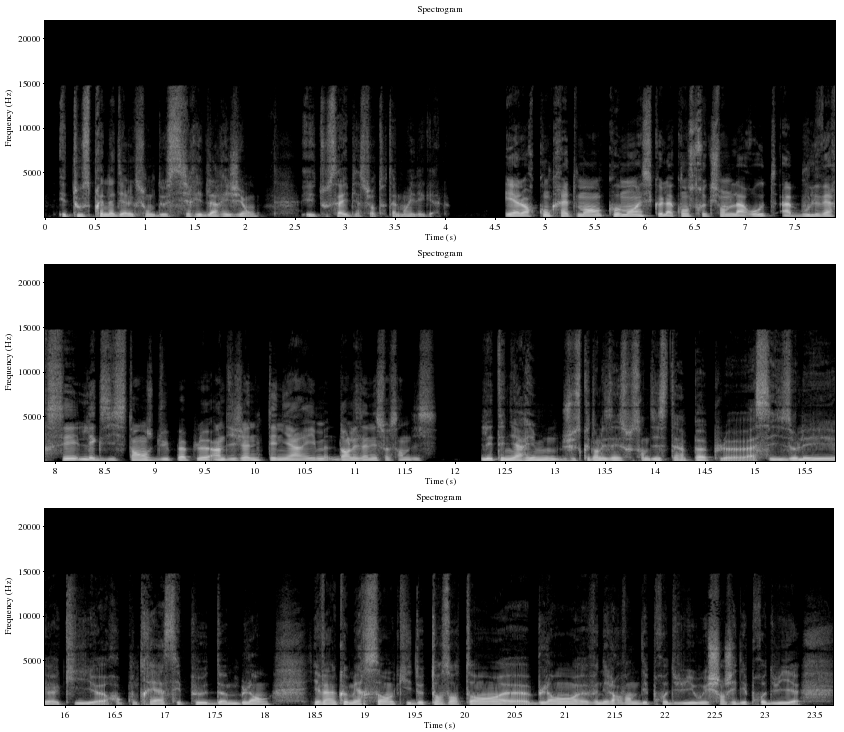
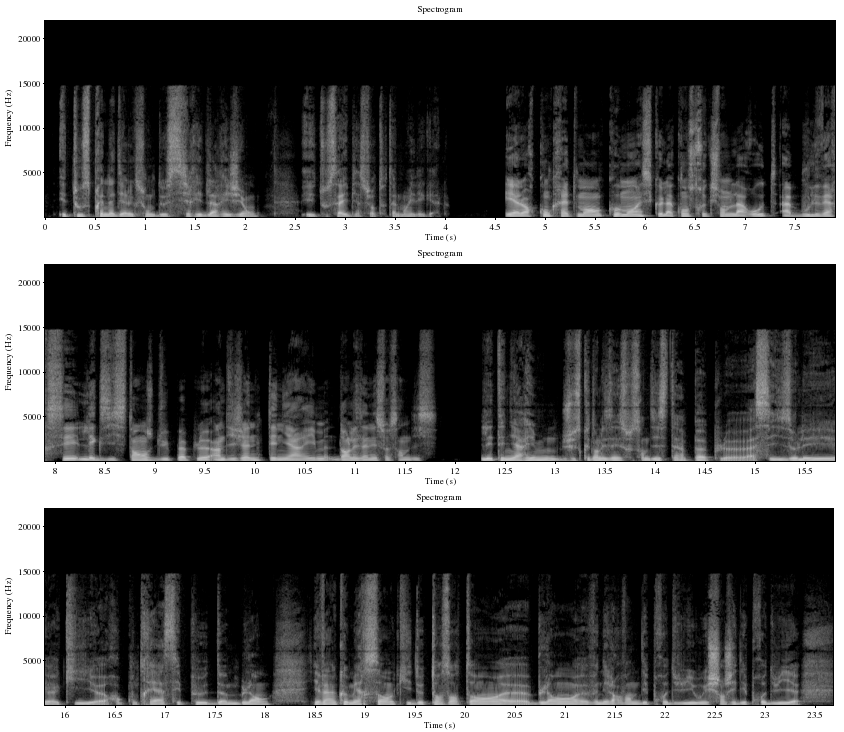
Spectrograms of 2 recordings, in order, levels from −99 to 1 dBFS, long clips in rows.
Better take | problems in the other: second | muffled; very slightly; fading above 2.5 kHz

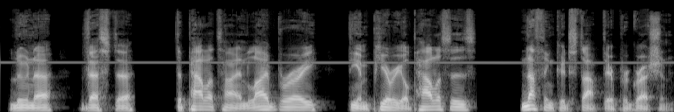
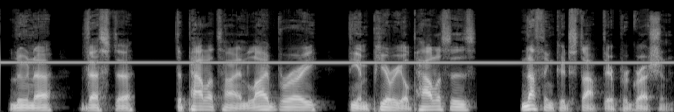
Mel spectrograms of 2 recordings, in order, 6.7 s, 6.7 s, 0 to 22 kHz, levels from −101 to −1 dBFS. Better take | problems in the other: first | high-pitched whine; loud; throughout; 2 kHz, 9 dB below the speech; faint in the first

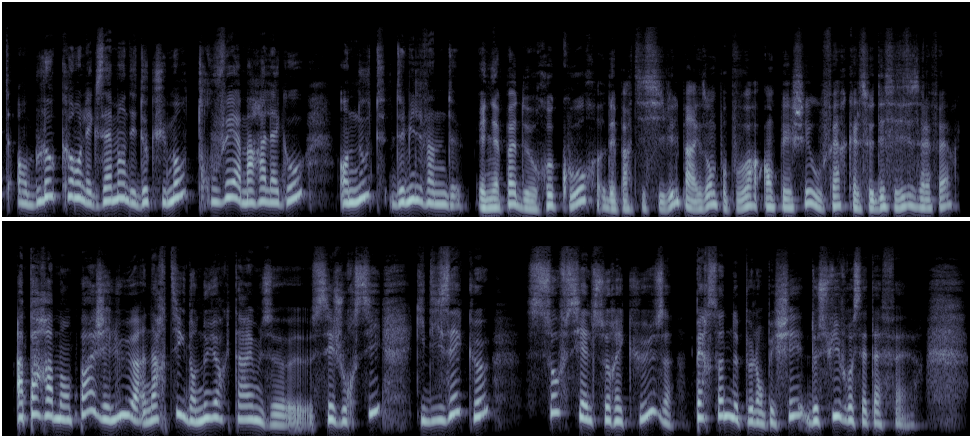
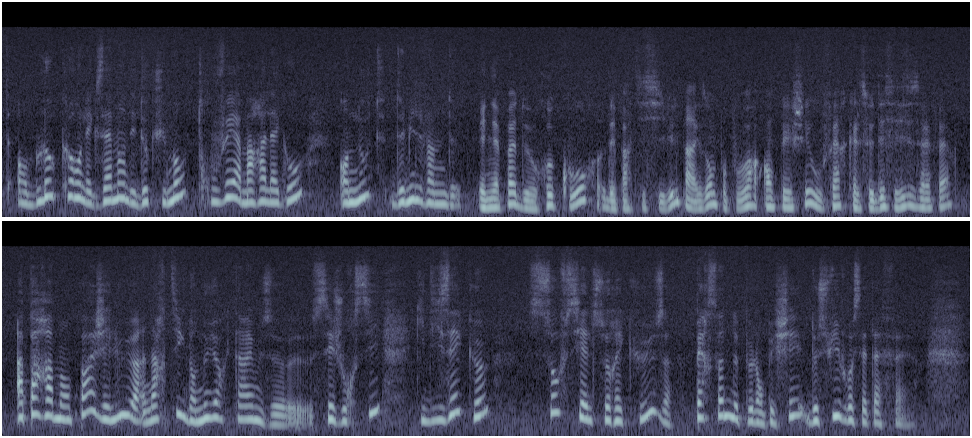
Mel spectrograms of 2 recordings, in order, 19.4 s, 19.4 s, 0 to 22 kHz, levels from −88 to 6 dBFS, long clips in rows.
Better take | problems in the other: first | hiss; noticeable; throughout; 20 dB below the speech

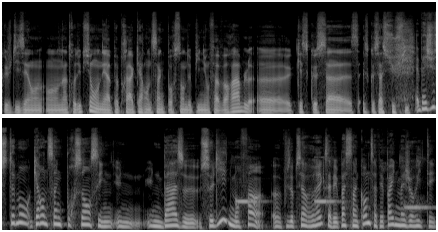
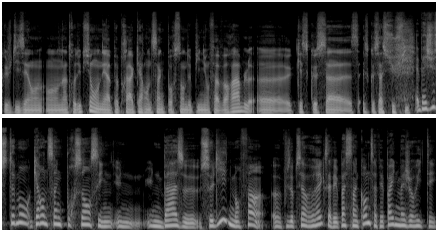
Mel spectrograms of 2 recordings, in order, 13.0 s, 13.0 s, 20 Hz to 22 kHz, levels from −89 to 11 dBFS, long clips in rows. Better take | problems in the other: second | phone ringing; noticeable; from 10 s on; peak 5 dB below the speech

